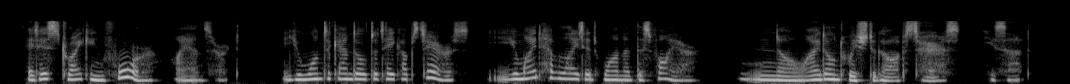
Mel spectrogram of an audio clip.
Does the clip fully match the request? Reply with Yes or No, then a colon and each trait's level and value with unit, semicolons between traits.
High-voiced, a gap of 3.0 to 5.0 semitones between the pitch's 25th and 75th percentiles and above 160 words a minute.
Yes: high, 220 Hz; average, 4.0 semitones; average, 170 wpm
